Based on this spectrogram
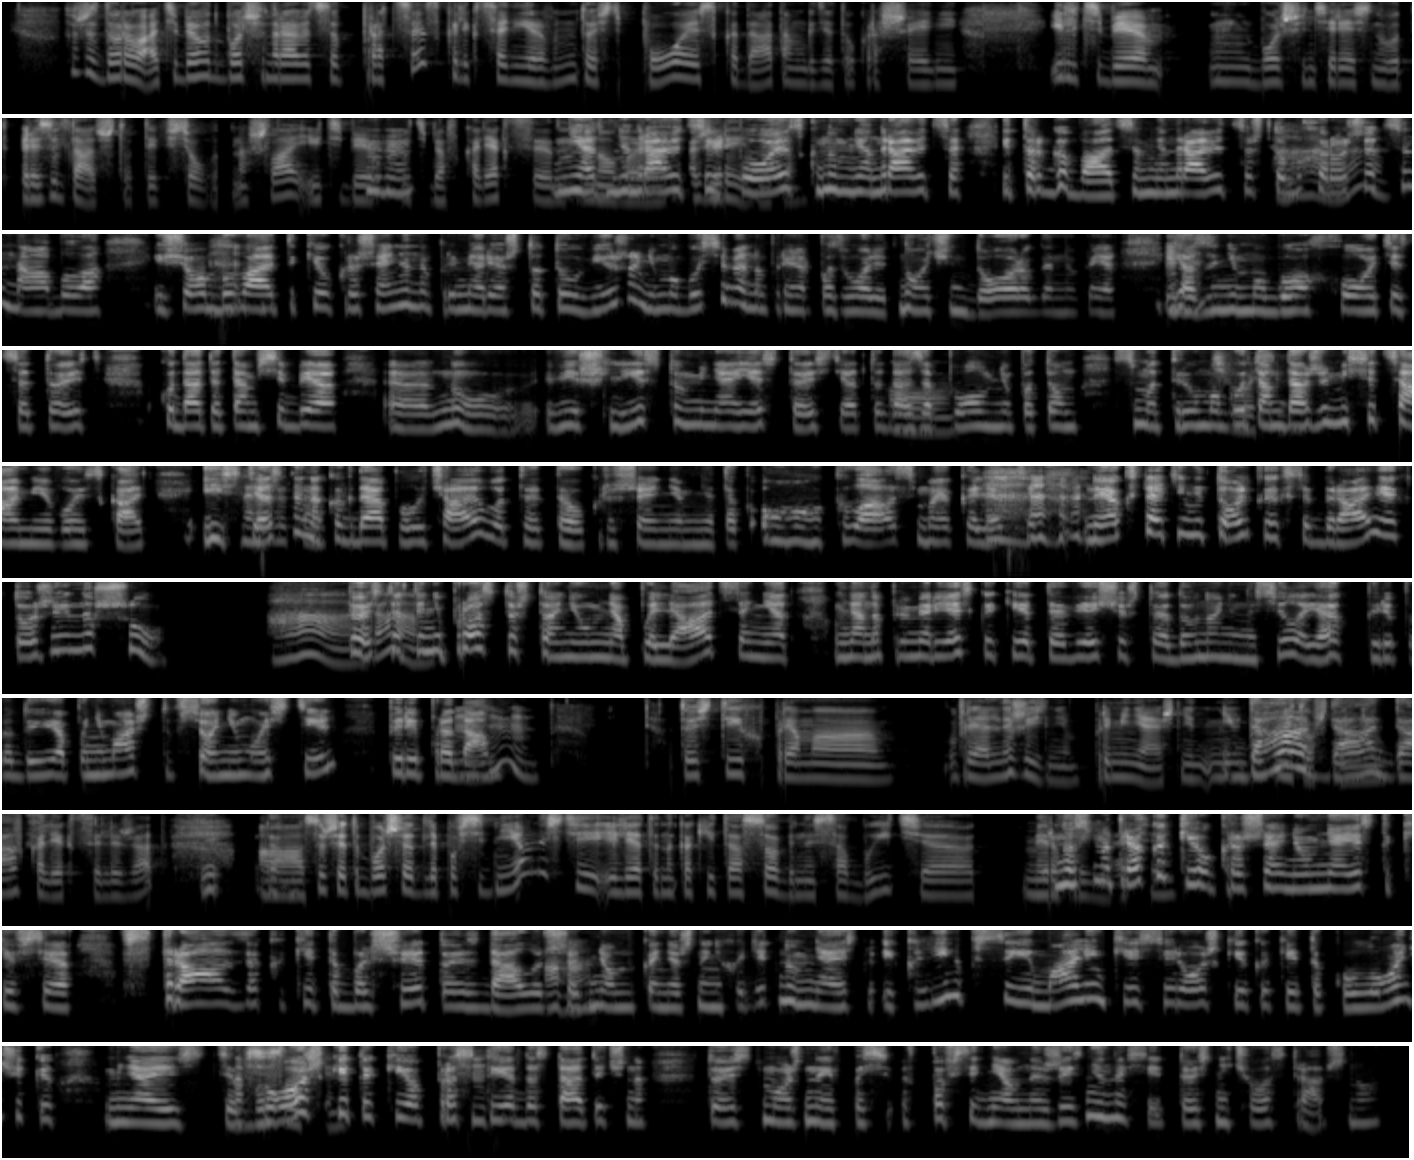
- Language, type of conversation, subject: Russian, podcast, Какое у вас любимое хобби и как и почему вы им увлеклись?
- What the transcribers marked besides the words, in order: chuckle; in English: "wishlist"; laugh; chuckle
